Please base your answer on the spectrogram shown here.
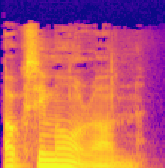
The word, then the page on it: oxymoron: British English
